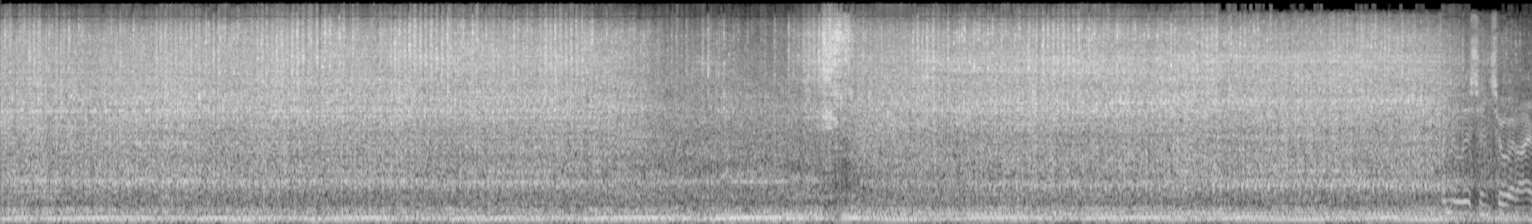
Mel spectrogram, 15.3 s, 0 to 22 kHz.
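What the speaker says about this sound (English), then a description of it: "And we'll listen to it idle." A maroon 1951 Nash-Healey roadster convertible idles steadily with a low, even engine rumble heard from behind, a brief blip partway through, and a person speaking over it.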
